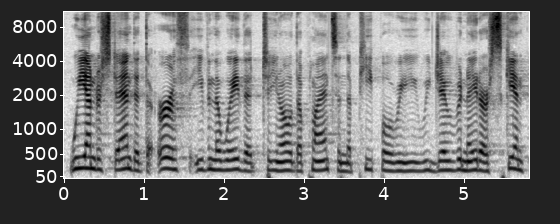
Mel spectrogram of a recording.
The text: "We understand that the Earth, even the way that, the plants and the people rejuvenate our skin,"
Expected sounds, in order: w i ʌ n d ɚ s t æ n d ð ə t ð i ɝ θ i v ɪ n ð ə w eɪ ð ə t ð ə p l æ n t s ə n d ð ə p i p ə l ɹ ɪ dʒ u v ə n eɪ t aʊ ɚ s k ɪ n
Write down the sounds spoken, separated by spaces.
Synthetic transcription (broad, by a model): w i ʌ n d ɚ s t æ n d ð ə t ð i ɝ θ i v ɪ n ð ə w eɪ ð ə t ð ə p l æ n t s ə n ð ə p i p l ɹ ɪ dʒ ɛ b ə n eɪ t aʊ ɚ s k ɪ n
